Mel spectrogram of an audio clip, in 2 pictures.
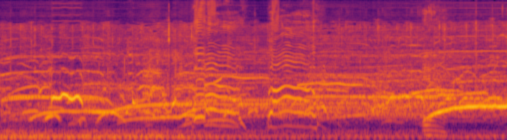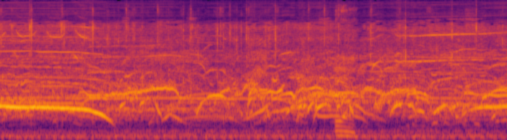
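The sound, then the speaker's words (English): A large crowd cheers and shouts excitedly as a solar eclipse reaches totality, a dense, loud, sustained roar of overlapping voices with long whoops and yells rising above it throughout. “I mean, again, listen to this crowd. They're going nuts, or they're just watching this happen.”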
